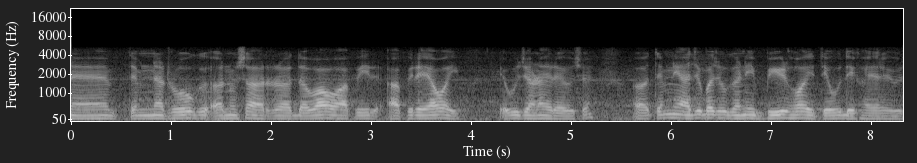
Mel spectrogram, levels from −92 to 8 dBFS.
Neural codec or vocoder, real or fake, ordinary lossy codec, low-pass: none; real; none; 5.4 kHz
